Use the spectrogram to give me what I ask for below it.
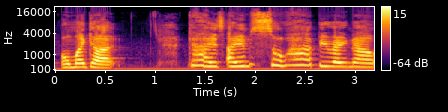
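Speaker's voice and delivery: high, giddy retold squeal of joy; retelling own overjoyed message in the chat; gushing. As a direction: act out bursting with happiness. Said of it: "I'm like".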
